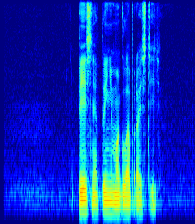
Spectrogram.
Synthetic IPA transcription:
pʲesʲnʲət̪ɨnʲɪmɐɡlˠapɾʔɐ̰sʲtʲḭtʲ

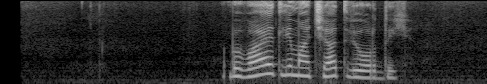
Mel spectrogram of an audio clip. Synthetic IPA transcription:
bɨvajɪt̪lʲimat͡ɕat̪vʲord̪ɨj

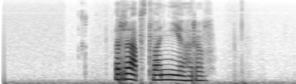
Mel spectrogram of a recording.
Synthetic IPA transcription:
rapst̪vɐnʲɛɣɾɐv

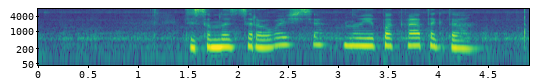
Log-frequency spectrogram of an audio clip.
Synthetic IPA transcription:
t̪ɨsɐmnɔjst̪sɛɾɔvɐjɛʂsʲɐnuipɐkʰat̪ɐɡd̪a

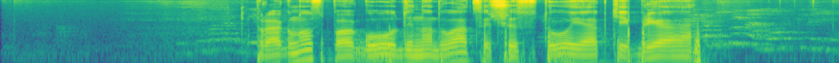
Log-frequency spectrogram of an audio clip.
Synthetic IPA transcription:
pɾɐɡnospɐɡod̪ɨnɐd̪vat̪sɨ̰tʲʂɨst̪ojəɐktʲɪbɾʲa

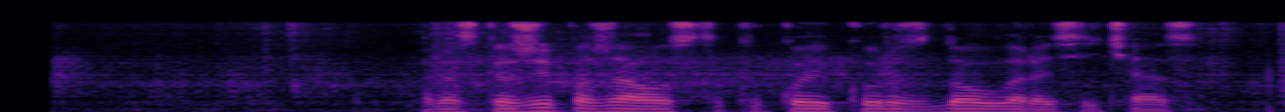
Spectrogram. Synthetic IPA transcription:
rəskɐʐɨpɐʐɑlˠəst̪əkɐkojkursd̪olˠːəɾəsʲɪ̰t͡ɕas

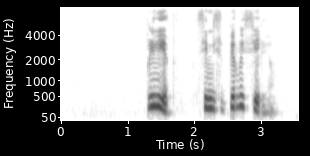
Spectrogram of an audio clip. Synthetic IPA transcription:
pɾʲɪvʲet̪ | sʲemʲdʲɪsʲət̪̚pʲervɨjsʲelʲːə

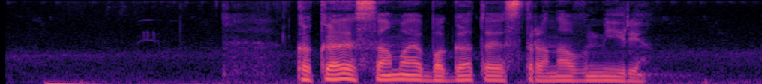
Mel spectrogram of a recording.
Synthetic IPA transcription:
kɐkajəsaməjəbɐɡat̪əjəst̪ɾʔɐnavmʲiɾʲɪ

